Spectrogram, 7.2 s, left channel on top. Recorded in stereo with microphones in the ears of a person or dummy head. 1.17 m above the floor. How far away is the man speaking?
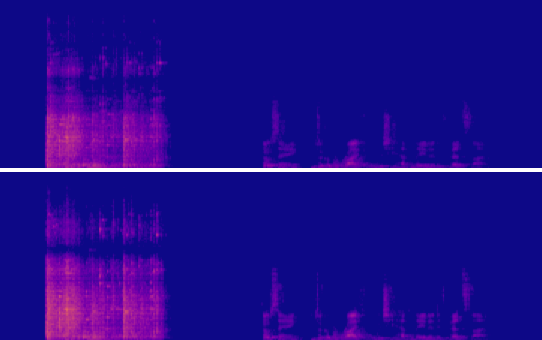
About 5.5 m.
